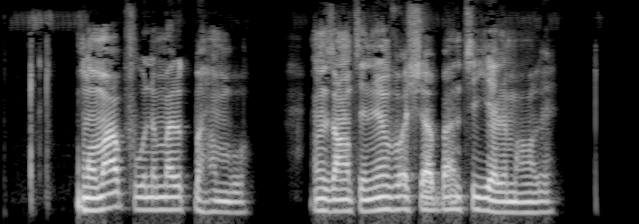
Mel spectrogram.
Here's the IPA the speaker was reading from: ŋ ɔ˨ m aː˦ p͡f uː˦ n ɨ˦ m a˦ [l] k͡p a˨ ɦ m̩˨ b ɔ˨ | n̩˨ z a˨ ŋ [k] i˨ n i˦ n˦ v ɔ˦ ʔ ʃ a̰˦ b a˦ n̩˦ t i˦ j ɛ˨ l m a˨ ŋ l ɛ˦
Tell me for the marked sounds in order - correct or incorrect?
correct, incorrect

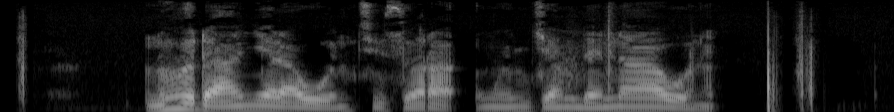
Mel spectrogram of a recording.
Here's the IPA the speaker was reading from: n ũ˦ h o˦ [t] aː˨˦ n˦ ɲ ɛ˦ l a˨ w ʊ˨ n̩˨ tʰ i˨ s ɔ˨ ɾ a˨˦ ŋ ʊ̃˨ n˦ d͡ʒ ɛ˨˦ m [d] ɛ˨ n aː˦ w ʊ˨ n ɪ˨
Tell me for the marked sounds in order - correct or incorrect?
incorrect, correct

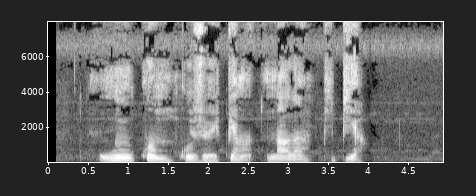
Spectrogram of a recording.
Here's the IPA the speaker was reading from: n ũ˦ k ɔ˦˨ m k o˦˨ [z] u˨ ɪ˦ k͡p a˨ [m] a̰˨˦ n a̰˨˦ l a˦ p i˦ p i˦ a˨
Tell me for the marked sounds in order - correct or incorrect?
correct, correct

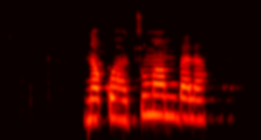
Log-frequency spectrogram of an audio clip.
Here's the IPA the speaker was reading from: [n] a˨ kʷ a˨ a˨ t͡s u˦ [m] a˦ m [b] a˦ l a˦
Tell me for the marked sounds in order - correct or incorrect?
correct, correct, correct

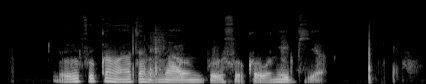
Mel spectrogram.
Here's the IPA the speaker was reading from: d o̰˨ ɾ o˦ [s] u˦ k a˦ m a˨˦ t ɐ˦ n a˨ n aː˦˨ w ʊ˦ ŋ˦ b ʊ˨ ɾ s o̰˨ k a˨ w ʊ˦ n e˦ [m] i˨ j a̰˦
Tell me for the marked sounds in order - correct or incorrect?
incorrect, incorrect

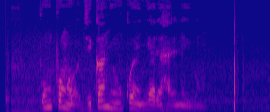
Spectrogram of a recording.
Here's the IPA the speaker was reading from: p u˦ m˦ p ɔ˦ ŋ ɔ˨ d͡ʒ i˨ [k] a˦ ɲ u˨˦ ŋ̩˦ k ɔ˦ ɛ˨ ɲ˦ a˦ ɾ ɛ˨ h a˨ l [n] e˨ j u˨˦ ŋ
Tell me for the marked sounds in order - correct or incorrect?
correct, correct

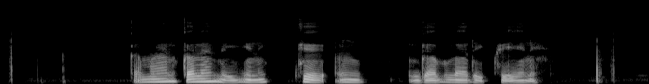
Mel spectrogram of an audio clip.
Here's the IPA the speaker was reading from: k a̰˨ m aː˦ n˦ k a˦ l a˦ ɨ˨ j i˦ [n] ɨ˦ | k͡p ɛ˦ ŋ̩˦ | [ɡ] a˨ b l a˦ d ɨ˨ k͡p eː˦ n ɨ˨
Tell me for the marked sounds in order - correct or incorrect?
correct, correct

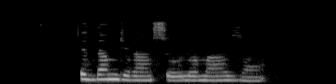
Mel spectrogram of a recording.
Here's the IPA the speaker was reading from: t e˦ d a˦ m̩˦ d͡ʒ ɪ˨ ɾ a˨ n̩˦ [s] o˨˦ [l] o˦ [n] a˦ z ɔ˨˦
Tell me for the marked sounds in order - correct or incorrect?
correct, correct, incorrect

